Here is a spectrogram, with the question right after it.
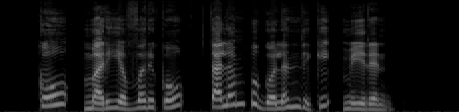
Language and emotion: Telugu, neutral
